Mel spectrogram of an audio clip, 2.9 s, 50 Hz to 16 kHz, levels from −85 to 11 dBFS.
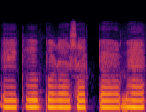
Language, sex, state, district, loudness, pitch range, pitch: Hindi, female, Madhya Pradesh, Bhopal, -11 LUFS, 220-225 Hz, 220 Hz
